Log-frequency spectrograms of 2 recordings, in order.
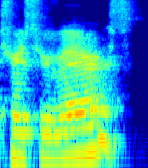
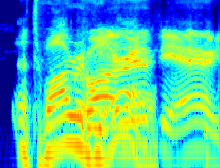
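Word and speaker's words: Trois-Rivières: Trace Rivers. Trois Rivières. Yeah. Oh yeah. So like, wouldn't that be a badass mod? Oh man, we got the Dumoulin brothers in a modified at Trois Rivières with you guys.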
